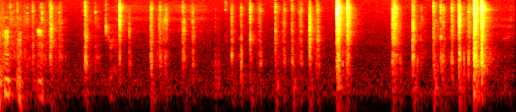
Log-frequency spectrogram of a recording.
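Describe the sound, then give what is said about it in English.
Rapid typing on a computer keyboard while entering a search, many irregular key clicks in quick bursts with brief pauses between, fairly faint and without talk. “I'm doing a Google search, seeing if Google knows the answer.”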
